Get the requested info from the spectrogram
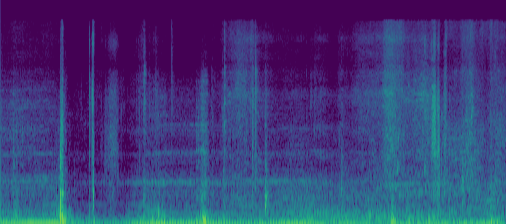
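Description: Honda Acty mini truck's small three-cylinder engine running while still warming up, heard from inside the cab as the truck is moved off slowly. A sharp clunk comes about a second in, after which the engine note drops and then comes back up.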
